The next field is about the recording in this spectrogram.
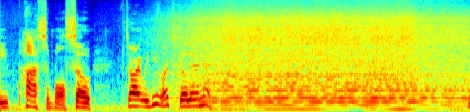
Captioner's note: sound of Drone Flying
